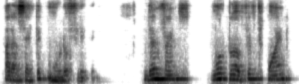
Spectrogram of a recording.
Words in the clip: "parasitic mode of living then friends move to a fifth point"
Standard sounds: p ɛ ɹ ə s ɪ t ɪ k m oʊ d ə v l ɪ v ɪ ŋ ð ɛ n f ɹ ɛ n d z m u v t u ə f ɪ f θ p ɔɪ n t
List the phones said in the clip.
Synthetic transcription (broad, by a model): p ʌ ɹ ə s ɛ t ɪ k m oʊ d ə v l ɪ p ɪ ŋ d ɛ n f ɹ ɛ n d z m u v t u ə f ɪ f t p ɔɪ n t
